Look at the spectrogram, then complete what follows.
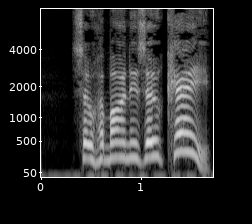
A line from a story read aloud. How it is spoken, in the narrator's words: said Ron, brightly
